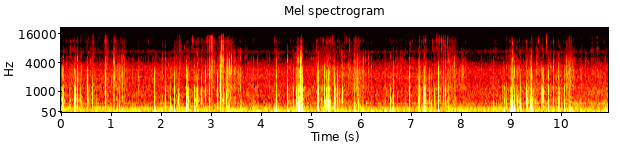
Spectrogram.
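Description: Fingertips scratch and tap across the raised nubs of a blue rubber pet grooming glove held close to the mic. Dense, irregular, short crackly taps and scratchy rubs come in clusters over a faint low steady hum, sounding much like rain pattering on a surface.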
